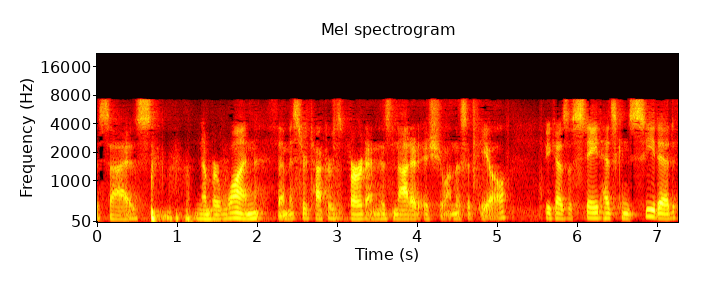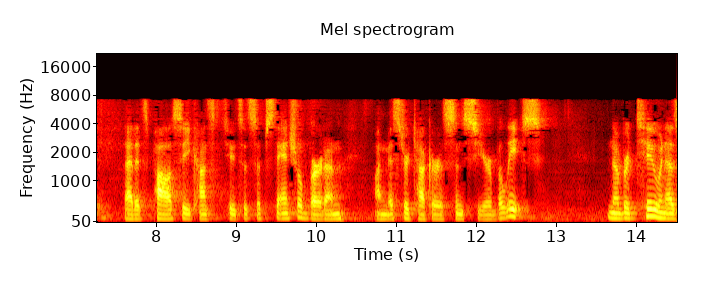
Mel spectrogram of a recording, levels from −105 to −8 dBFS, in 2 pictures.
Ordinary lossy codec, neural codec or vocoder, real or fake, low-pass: MP3, 32 kbps; codec, 24 kHz, 0.9 kbps, DualCodec; fake; 7.2 kHz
